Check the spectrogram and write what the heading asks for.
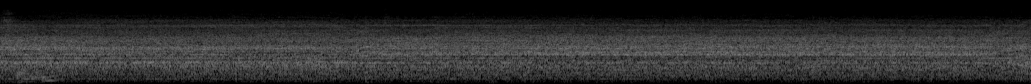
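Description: Electric heat gun running steadily while drying paint: a constant blowing hiss with a faint steady whine in it.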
